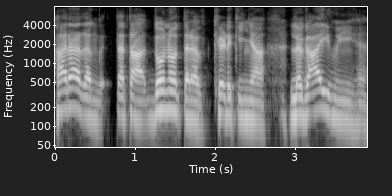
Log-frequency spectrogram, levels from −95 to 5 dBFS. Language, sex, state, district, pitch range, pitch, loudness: Hindi, male, Chhattisgarh, Sukma, 125-170 Hz, 140 Hz, -16 LUFS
